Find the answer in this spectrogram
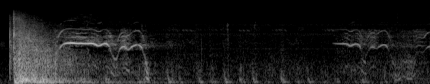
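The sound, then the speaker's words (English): A colt neighs loudly, then its hooves beat in a quick galloping rhythm before a second, shorter whinny rings out near the end. “The colt bolts, galloping over the brow of a hill.”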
